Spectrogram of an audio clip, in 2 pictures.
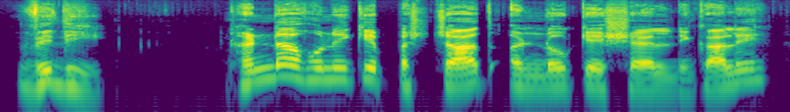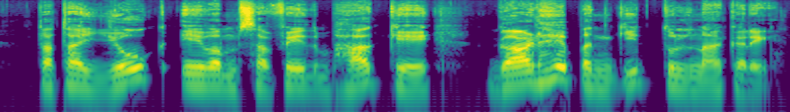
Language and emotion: Hindi, neutral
